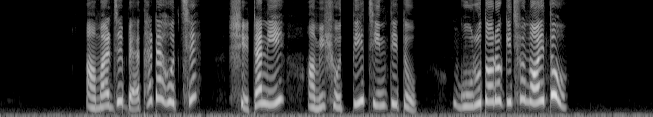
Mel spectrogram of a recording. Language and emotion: Bengali, fearful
